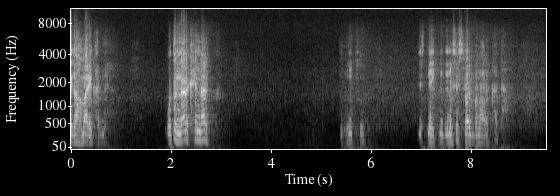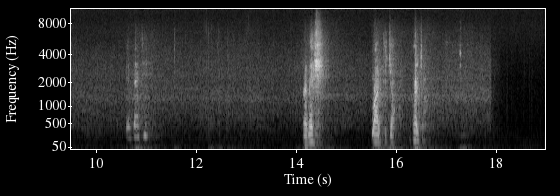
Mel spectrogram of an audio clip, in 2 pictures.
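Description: A man speaks in a low, serious voice, close by.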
